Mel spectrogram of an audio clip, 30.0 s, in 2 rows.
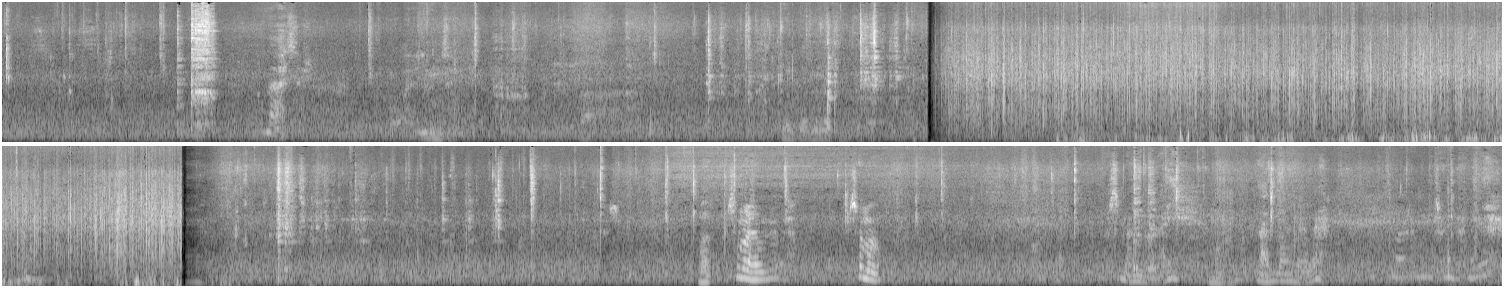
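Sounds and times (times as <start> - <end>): heavy rain: 9.2 - 30.0.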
